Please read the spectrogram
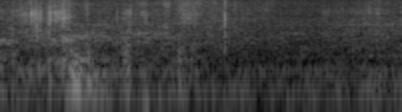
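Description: Quiet room with faint rustling and a few light taps from gloved hands handling the instruments and the drape, loudest in the first half-second.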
